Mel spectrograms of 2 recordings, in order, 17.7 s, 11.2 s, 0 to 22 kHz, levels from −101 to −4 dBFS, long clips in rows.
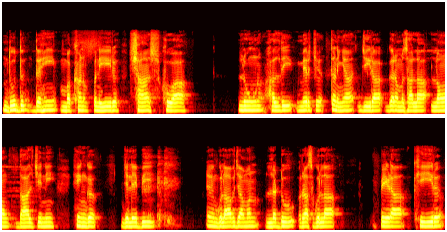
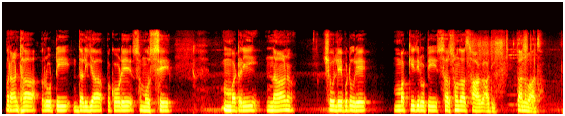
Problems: constant background noise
